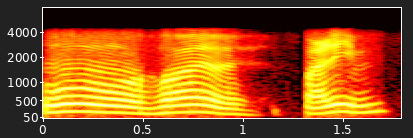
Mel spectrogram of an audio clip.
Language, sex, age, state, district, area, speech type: Assamese, male, 18-30, Assam, Dhemaji, rural, conversation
